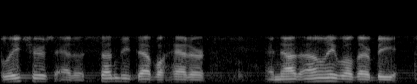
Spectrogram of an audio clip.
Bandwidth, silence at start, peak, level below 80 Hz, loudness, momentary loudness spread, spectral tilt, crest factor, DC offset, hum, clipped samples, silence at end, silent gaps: 16 kHz; 0 s; -12 dBFS; -80 dBFS; -31 LUFS; 10 LU; -6 dB/octave; 18 dB; under 0.1%; none; under 0.1%; 0 s; none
